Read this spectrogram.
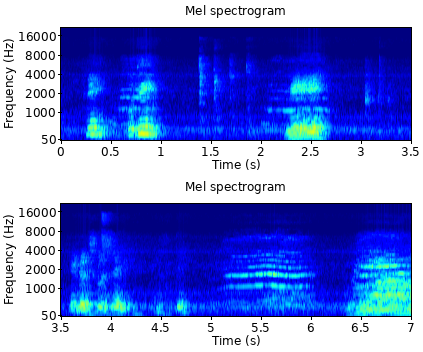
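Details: Two pet cats, an orange one and a white one, calling noisily while being fed indoors; drawn-out harmonic meows with a wavering pitch, loudest near the end, with Indonesian speech between the calls.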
